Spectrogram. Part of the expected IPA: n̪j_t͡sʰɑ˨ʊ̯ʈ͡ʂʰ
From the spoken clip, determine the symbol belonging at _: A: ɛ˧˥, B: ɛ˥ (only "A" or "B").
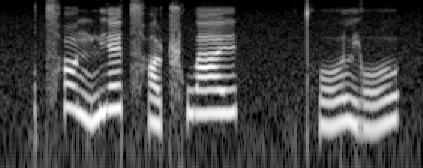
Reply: B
